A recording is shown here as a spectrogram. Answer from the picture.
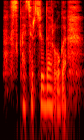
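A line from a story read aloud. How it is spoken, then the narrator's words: Gruff mutter. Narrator (Russian): буркнул Рамон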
